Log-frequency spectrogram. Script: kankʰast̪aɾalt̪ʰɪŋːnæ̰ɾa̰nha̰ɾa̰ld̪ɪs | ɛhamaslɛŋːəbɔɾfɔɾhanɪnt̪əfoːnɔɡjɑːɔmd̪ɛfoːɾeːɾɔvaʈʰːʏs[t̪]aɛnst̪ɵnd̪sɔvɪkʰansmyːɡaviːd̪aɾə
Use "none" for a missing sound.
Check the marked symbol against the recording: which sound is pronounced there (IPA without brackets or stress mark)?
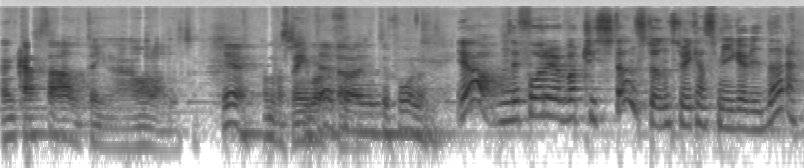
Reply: t̪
